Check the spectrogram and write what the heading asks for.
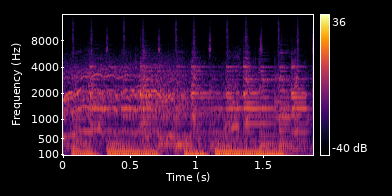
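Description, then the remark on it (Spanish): A ridden horse gallops away across the savanna at night with heavy, rhythmic hoofbeats while a high whinny rises over the pounding. It is loud, with no talking. “El galope del caballo se fue perdiendo poco a poco a medida que iba aumentando la distancia”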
